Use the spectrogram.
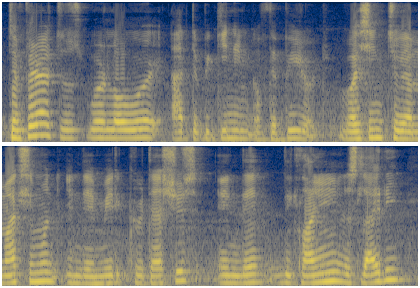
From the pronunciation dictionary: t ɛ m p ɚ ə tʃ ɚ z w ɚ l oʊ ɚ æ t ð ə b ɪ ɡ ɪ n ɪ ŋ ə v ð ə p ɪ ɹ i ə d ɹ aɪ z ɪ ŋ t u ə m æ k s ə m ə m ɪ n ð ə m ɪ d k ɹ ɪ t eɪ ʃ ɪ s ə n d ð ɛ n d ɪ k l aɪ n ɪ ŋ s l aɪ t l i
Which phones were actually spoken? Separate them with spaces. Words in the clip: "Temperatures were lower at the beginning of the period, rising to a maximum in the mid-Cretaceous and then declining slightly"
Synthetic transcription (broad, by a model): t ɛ m p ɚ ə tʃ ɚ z w ɚ l oʊ ɚ æ t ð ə b ɪ ɡ ɪ n ɪ ŋ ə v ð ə p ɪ ɹ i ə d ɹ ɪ s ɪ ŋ t u ə m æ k s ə m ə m ɪ n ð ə m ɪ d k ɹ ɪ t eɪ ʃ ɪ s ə n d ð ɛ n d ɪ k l aɪ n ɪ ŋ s l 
